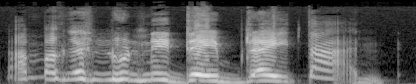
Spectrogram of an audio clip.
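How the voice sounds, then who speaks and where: A woman's voice: high-pitched, very animated, measured pace, fairly bright tone, dry recording, clean studio sound, heavily acted. A woman with an Ilocano accent playing a concerned, reproachful village mother in a radio drama.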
